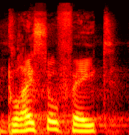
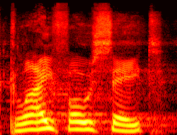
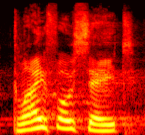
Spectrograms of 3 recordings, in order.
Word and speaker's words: glyphosate: it's active ingredient is called glyphosate everyone's everyone pronounces it wrong they always say glycophage it's glyphosate or they say glyphophosphate glyphosate so that's my first i'm teaching you know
